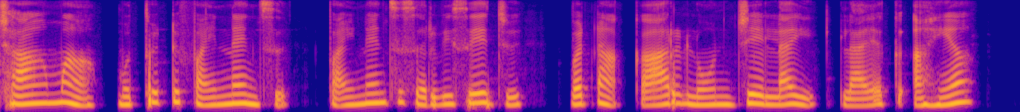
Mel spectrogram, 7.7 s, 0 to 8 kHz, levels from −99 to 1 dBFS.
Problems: none marked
